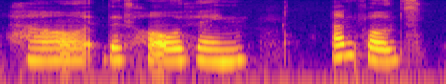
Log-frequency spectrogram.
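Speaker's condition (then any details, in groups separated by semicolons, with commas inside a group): Cerebral palsy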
